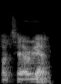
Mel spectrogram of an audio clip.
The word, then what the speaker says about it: Tartaria: Am I saying it right, Mark? Tartaria?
